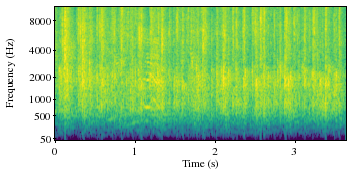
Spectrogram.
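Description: An audience at a church service claps for Jesus in a steady, dense wash of applause that holds at an even loudness for the whole stretch, many hands overlapping into a continuous crackle without any voices.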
